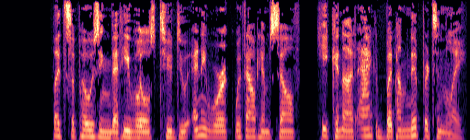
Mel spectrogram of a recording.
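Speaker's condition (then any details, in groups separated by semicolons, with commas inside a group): No condition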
